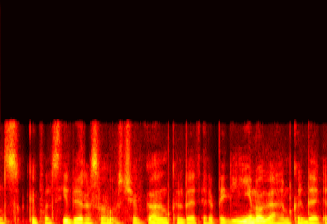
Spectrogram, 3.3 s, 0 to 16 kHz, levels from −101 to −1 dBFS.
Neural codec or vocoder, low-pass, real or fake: codec, 16 kHz, 2 kbps, X-Codec, HuBERT features, trained on balanced general audio; 7.2 kHz; fake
